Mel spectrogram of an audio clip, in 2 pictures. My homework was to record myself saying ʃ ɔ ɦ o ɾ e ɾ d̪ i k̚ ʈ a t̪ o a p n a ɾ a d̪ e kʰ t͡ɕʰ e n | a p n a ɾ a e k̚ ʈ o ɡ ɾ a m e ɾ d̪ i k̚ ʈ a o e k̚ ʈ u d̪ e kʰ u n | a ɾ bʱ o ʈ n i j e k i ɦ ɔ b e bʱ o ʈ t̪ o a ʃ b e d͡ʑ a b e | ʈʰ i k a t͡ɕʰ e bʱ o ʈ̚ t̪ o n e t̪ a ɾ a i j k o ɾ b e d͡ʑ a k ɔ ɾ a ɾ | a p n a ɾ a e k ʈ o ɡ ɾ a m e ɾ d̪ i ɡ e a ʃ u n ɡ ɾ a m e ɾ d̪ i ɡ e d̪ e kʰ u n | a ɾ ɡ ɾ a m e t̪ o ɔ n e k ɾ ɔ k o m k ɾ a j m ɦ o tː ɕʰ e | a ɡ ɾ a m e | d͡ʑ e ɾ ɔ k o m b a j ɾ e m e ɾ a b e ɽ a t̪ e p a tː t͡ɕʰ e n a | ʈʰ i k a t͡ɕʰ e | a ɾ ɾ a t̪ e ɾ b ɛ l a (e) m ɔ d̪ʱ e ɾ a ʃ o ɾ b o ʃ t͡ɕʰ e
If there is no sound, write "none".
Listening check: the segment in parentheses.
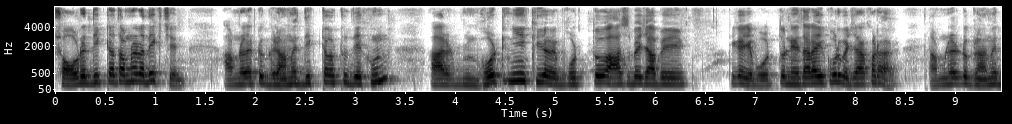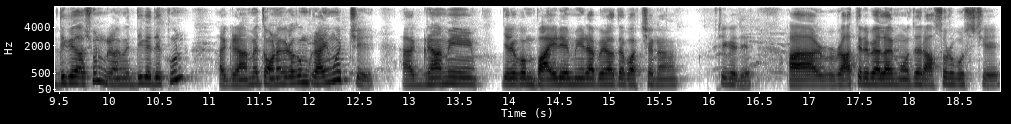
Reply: e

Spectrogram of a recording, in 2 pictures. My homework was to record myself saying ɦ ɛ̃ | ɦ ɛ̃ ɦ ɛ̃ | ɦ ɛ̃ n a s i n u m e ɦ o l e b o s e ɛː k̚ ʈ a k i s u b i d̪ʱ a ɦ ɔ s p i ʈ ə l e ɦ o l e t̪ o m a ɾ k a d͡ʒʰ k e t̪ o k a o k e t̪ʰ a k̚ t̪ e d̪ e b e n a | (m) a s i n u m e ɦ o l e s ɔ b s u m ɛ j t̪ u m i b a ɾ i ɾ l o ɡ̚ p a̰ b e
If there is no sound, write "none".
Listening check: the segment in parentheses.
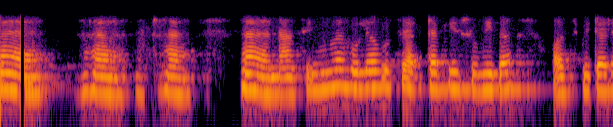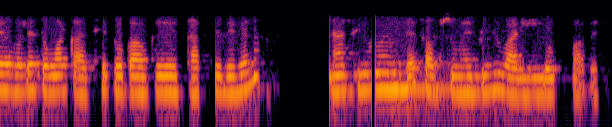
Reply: n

